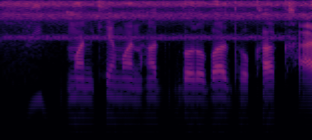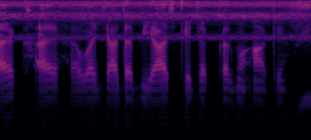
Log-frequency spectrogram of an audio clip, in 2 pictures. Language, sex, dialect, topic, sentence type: Chhattisgarhi, male, Western/Budati/Khatahi, banking, statement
